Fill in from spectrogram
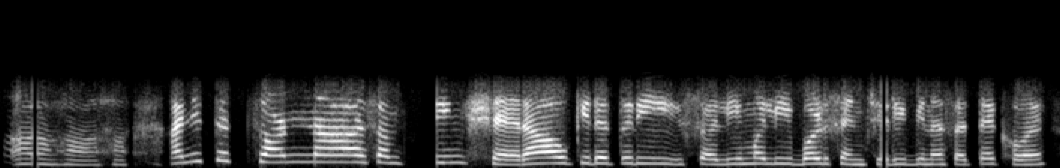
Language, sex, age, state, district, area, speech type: Goan Konkani, female, 18-30, Goa, Tiswadi, rural, conversation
